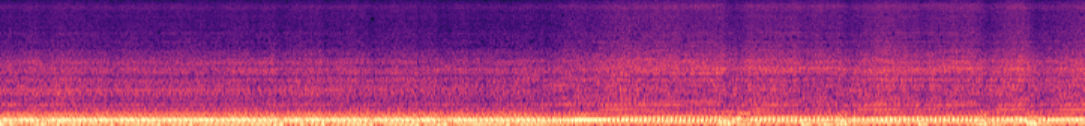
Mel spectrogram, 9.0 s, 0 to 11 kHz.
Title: 1984 Ford Mustang 5.0 Ignition system primary circuit failing , causing misfire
